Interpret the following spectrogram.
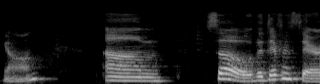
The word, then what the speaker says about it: yang: one is young young everybody thinks it's pronounced yang it's not it's young um so the difference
